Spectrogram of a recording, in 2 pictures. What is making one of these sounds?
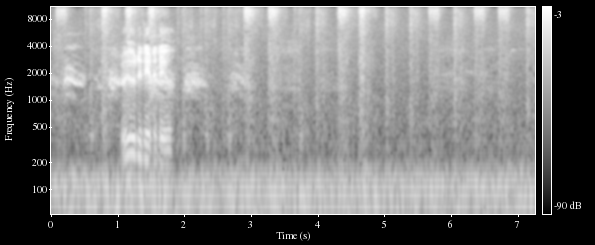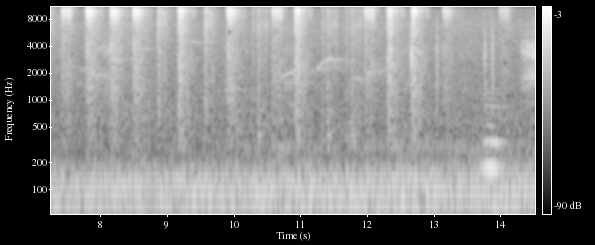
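Footsteps swish steadily through grass.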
